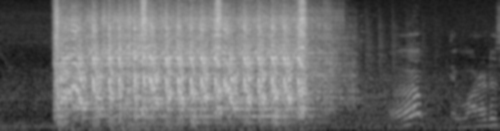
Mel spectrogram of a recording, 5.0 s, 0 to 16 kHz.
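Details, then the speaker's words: Cummins diesel with VP44 pump, 199k miles: steady fast cranking about four beats a second with a few ragged catches on a little ether that never take hold; crank no-start. "all right I just checked to verify the vp44 is definitely getting power and it is and it tried to start on ether just a little bit of ether I don't want to give it too much"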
